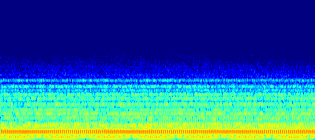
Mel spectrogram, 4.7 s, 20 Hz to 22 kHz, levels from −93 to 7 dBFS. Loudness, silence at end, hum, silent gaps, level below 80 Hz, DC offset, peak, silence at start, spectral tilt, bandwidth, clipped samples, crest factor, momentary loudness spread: -21 LUFS; 0 s; none; none; -64 dBFS; under 0.1%; -10 dBFS; 0 s; -13.5 dB/octave; 2.3 kHz; under 0.1%; 10 dB; 1 LU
